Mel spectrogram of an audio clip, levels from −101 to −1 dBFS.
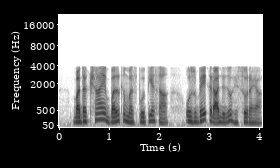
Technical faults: none

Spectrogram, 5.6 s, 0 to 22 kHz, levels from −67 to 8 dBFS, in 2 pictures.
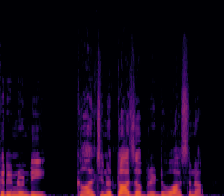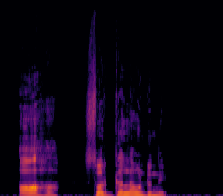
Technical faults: none

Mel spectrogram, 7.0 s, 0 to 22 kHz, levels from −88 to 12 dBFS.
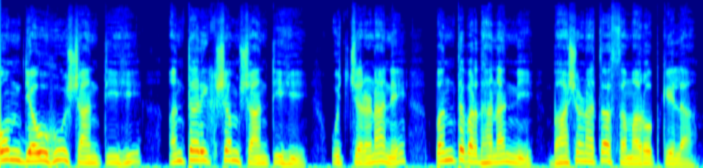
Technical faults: lost LE Audio frames

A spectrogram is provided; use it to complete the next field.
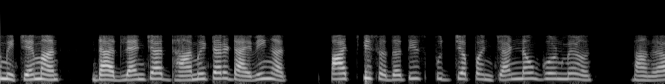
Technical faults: packet loss on an ADPCM call

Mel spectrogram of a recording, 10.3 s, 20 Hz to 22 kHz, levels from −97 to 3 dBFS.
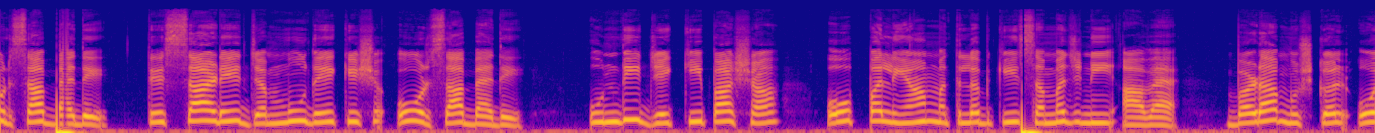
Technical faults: phantom power thump

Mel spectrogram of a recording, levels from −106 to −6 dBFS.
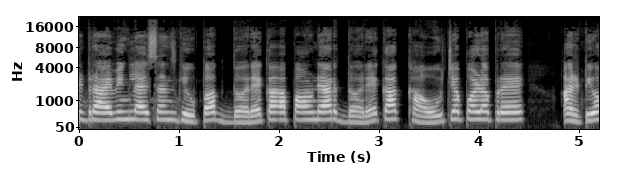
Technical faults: short stall from a late packet

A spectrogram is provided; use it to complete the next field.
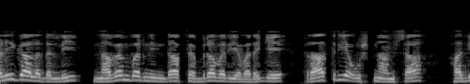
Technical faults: MP3 compression

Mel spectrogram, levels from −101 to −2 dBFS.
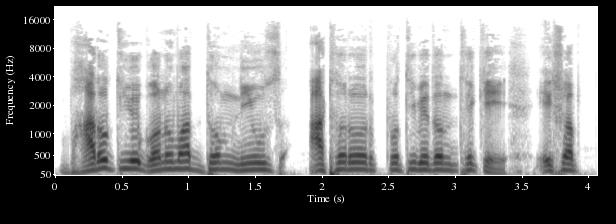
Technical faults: short concealed packet loss

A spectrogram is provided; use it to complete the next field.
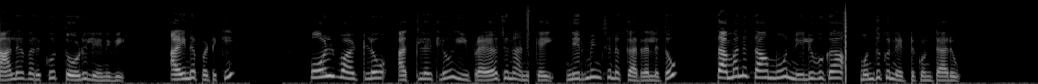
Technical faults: rebuffering stall; wireless microphone squelch dropout

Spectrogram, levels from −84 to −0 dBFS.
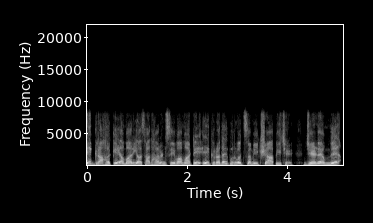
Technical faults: Opus compression

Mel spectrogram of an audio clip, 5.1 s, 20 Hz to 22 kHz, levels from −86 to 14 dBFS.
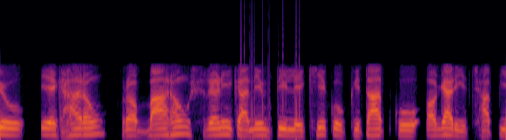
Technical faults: Bluetooth CVSD headset codec; processor overload crackle

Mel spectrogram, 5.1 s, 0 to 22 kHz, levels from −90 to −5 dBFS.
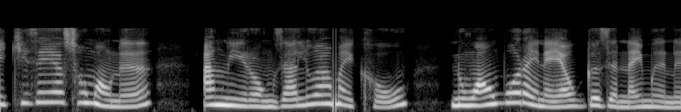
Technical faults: packet loss on an ADPCM call; audio missing between chunks

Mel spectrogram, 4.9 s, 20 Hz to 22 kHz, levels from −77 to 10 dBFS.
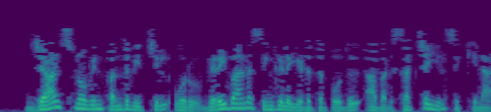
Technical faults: MP3 compression

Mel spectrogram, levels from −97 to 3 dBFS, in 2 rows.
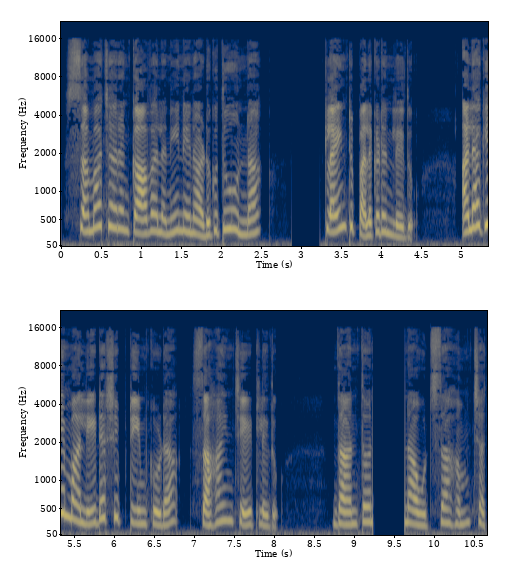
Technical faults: rebuffering stall

